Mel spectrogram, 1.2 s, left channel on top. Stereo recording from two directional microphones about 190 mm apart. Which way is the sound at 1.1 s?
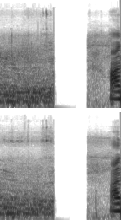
15° left (ahead or behind).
